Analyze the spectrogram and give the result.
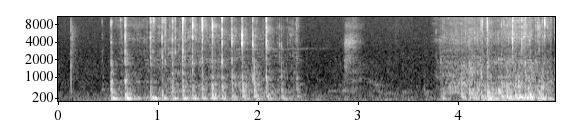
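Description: Fingertips of both hands tap and type rapidly on the plastic keys of a black laptop keyboard, making a dense run of quick, dry clicks over a low steady hum. The clicking stops briefly into a quieter stretch, then resumes with louder tapping to the end.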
